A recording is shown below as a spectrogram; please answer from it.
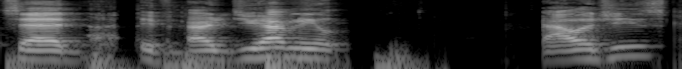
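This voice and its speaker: A man performing an improv comedy scene with a dry, deadpan delivery. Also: a little high, a little slow, clear, resonant tone.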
